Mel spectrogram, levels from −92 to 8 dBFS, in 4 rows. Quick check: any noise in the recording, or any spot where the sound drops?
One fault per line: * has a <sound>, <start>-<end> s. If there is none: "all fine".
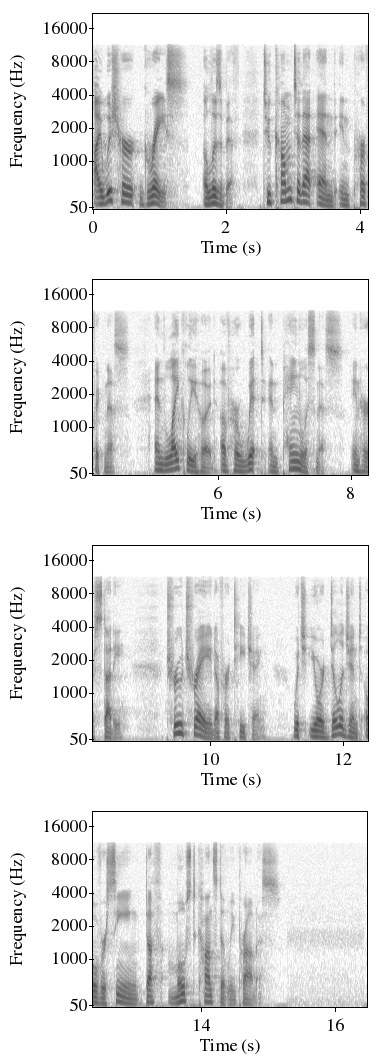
all fine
